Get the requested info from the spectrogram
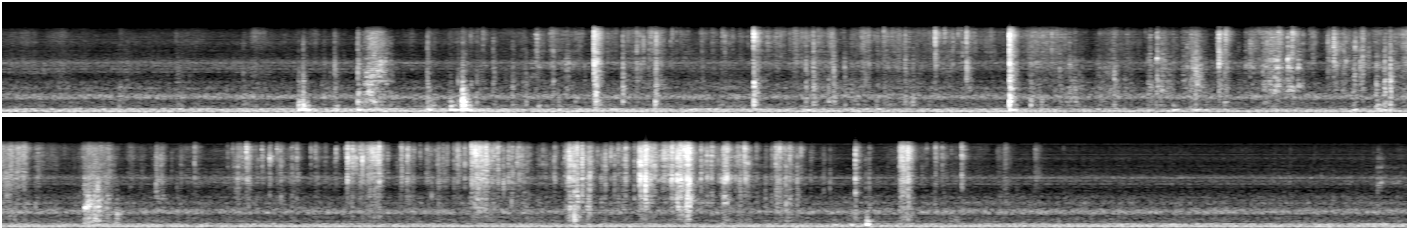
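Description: Scattered clicks, taps and crinkles of a trading-card box and its foil-wrapped pack being opened and handled, over a steady low hum.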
